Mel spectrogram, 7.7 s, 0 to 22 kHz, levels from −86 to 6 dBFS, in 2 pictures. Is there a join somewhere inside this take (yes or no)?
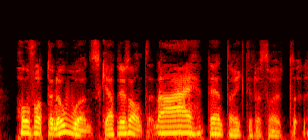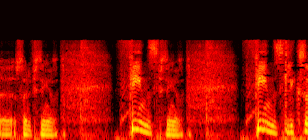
yes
